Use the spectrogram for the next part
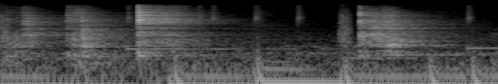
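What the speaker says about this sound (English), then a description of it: "I'm gonna go ahead and give it a stir" A spoon stirs a hot sauce mixture for vegan spicy buffalo chickpea wraps in a pot, with a few soft scrapes and two sharper clinks against the side, all close by over a steady low hum.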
